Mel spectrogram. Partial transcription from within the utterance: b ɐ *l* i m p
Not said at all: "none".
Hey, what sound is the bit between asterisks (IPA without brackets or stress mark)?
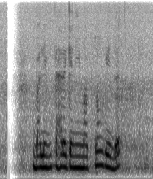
l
